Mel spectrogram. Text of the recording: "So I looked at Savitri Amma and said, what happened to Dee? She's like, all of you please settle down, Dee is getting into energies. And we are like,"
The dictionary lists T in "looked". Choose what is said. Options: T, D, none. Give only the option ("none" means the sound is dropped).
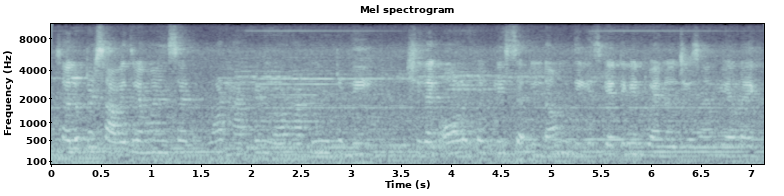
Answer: none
